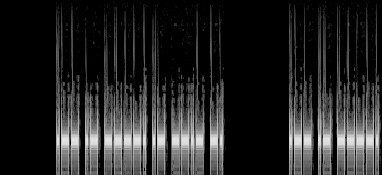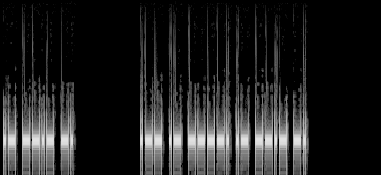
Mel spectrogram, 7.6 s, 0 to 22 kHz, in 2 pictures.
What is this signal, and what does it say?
Morse code, heard as a keyed tone, about 50 wpm, 700 Hz. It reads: WA9AQN WA9AQN WA9AQN
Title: Call Signs Repeated 2x - 50wpm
